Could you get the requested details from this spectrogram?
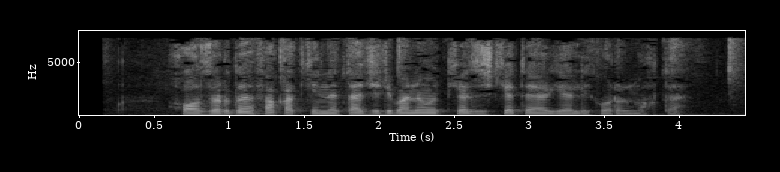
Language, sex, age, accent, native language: Uzbek, male, 18-24, Farg'ona, Uzbek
